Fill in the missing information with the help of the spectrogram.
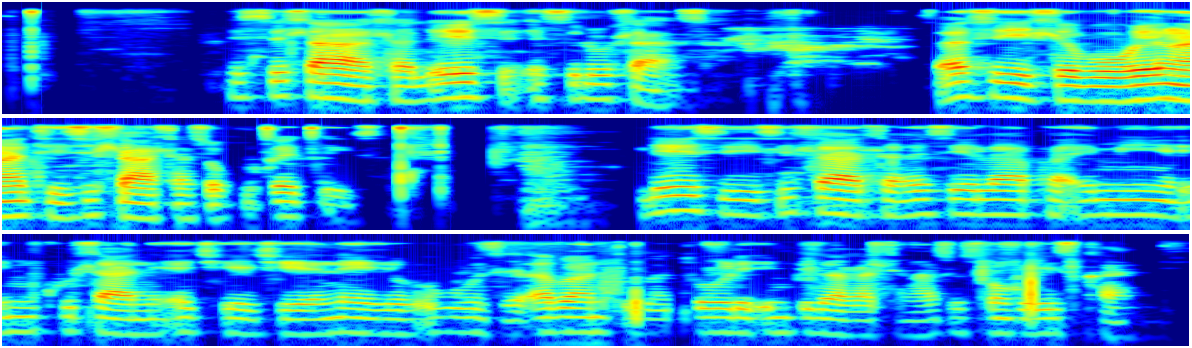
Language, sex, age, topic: North Ndebele, male, 18-24, health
